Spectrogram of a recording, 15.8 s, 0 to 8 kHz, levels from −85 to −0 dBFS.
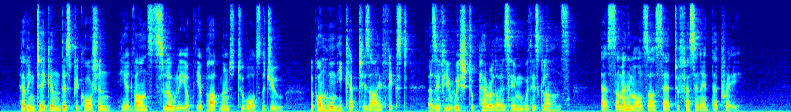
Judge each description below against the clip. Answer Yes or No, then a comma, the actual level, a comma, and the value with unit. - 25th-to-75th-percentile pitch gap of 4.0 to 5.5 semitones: No, average, 3.1 semitones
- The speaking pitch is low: Yes, low, 100 Hz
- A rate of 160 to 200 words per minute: No, average, 150 wpm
